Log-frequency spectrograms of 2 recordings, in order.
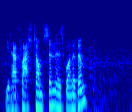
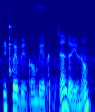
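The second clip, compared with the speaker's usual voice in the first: Stallone mumble; 8 semitones lower than usual. Pretend. Stallone voice, low.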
